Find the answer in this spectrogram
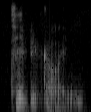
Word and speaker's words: typically: Typically, typically, Close. Instead of having that A, we would just say typically. Typically. typically. Close. Like this. So just try it with 3 syllables.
